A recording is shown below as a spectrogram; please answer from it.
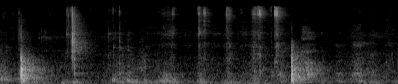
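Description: A straight steel carving knife shaves and scrapes a solid light wood spoon blank. Short, crisp cutting strokes with bright scraping edges stand out against a quieter rasping rub, each stroke dying away quickly.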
